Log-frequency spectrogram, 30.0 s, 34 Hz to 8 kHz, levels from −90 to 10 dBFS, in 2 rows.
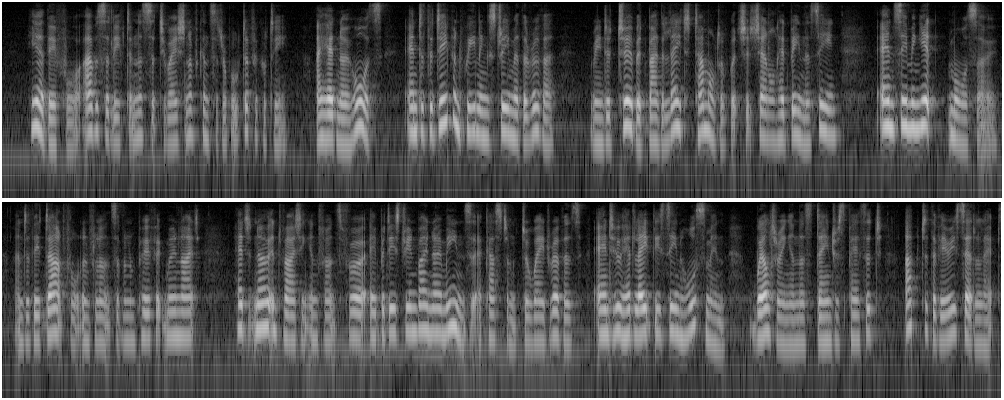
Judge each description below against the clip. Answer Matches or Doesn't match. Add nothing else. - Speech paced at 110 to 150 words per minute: Doesn't match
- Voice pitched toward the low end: Doesn't match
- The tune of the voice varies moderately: Matches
